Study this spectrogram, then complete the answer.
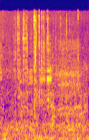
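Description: Steady wind rumbles and buffets against the microphone, a low continuous roar with faint flutter, quiet and unbroken.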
